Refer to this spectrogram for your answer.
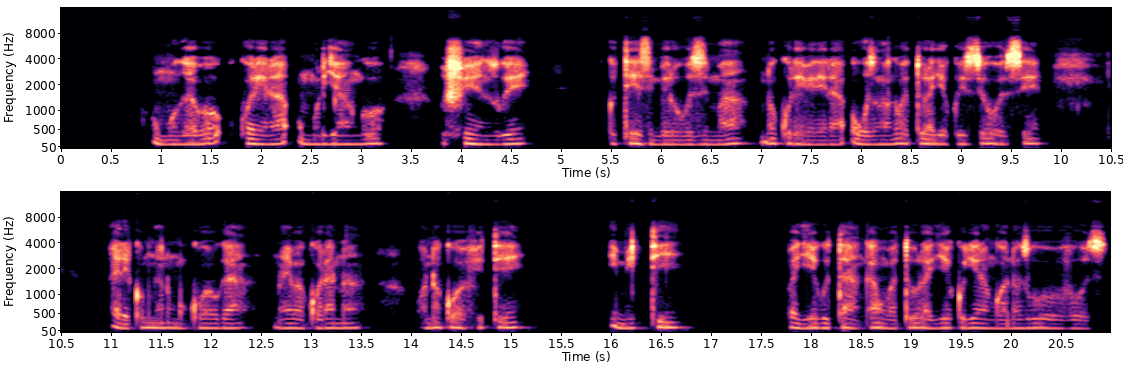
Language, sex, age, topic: Kinyarwanda, male, 18-24, health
